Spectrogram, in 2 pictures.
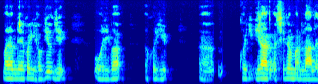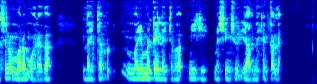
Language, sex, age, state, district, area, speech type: Manipuri, male, 45-60, Manipur, Imphal West, urban, spontaneous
